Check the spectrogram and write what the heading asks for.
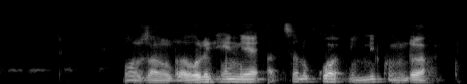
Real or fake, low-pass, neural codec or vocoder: fake; 7.2 kHz; codec, 24 kHz, 1.5 kbps, HILCodec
